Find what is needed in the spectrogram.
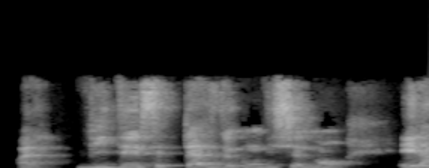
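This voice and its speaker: The woman's pitch is fairly high and her voice somewhat breathy. She talks at a moderate pace. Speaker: energy healing practitioner. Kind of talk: live interview, spiritual talk. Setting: live video interview. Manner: hesitant, many repeated words.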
